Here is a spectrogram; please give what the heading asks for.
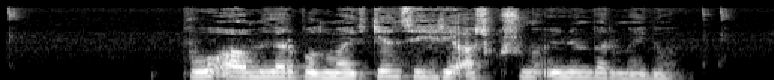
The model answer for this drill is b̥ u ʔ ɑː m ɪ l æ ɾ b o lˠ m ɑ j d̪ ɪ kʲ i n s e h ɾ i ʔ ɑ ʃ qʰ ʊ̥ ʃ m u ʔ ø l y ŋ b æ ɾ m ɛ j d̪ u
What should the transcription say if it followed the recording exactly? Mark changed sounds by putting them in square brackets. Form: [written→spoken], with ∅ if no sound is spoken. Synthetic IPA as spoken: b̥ u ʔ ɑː m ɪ l æ ɾ b o lˠ m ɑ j d̪ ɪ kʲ [i→ɛ] n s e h ɾ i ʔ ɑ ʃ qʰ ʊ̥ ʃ m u ʔ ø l y [ŋ→m] b æ ɾ m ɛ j d̪ u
